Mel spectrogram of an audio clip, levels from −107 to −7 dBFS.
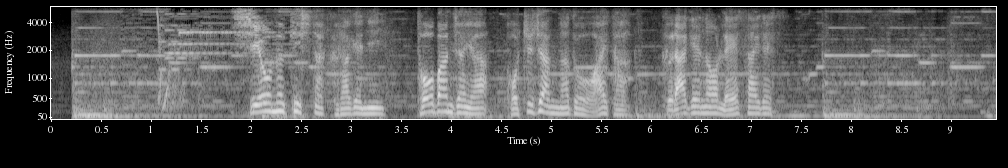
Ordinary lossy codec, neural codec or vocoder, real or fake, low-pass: Opus, 16 kbps; none; real; 5.4 kHz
